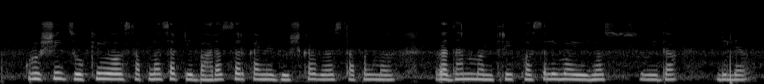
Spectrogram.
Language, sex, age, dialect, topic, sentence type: Marathi, female, 51-55, Northern Konkan, agriculture, statement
